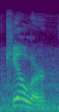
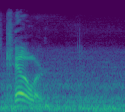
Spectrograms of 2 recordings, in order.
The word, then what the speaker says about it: Keller: And he plays Derek Keller in this, which is funny because every time they say his name, you think they're saying Killer, but it's Keller.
